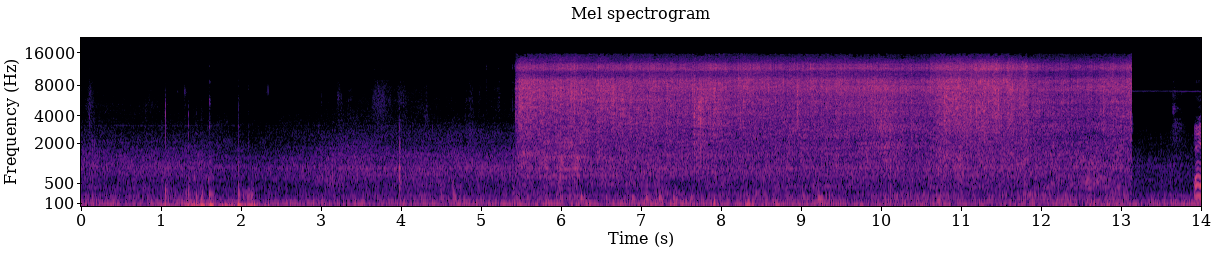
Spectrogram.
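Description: Garden hose spray nozzle spraying water onto a boat deck: a steady hiss that starts suddenly about five seconds in and cuts off about a second before the end. Before it, a deck brush on a pole scrubs quietly, with a few low bumps.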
